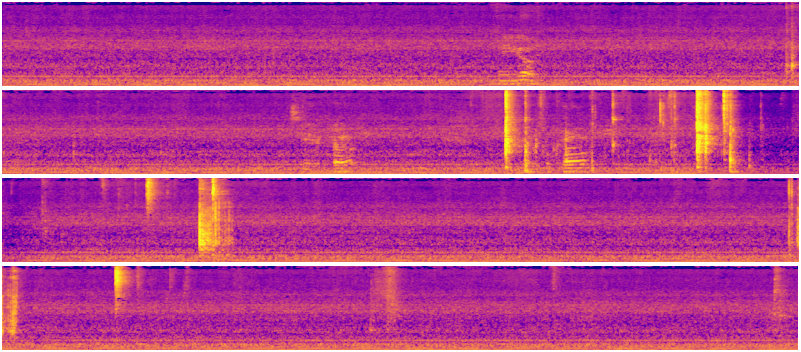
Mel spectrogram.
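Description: A steady low hum with a few sharp clicks and taps near the middle, from handling a heated hair-styling iron and duck-bill hair clips.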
